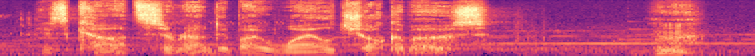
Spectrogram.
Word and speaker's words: Chocobo: Like I always, growing up, I always heard them called chocobos, not chocobos. At least they're not putting emphasis on the second O and just be like chocobos. You're putting emphasis on the wrong syllable.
